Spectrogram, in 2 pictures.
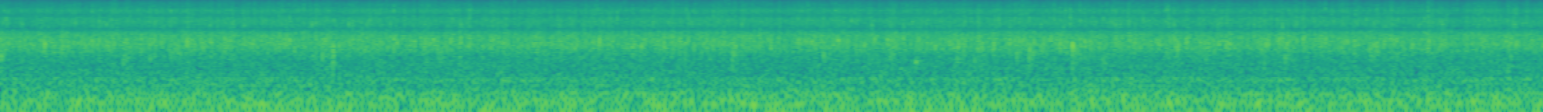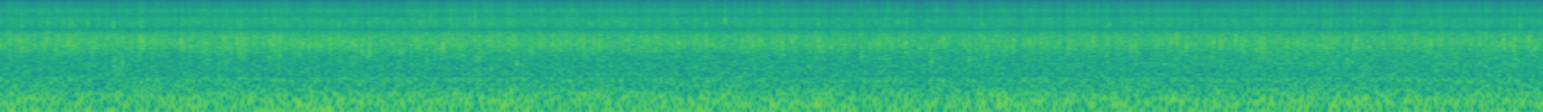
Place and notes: Sachsenhausen-Nord, Frankfurt am Main, Deutschland - Frankfurt, Metzler Park, fountain
At a fountain inside the Metzler parc. The sound of the water fountains on a sunny summer day.
soundmap d - social ambiences and topographic field recordings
